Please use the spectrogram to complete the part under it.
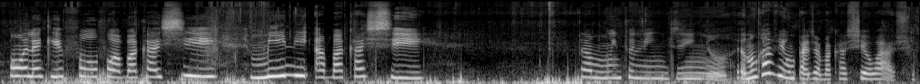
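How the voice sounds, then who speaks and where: A woman's voice: sits high, unhurried, gravelly. A Brazilian woman with a cold, chatting casually as she films a vlog outdoors on rural land, gushing over small things. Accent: Brazilian Portuguese. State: congested with a cold. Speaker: vlogger. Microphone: handheld phone. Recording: windy outdoor phone recording. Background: wind and outdoor noise.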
